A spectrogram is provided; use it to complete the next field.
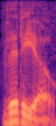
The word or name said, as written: video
